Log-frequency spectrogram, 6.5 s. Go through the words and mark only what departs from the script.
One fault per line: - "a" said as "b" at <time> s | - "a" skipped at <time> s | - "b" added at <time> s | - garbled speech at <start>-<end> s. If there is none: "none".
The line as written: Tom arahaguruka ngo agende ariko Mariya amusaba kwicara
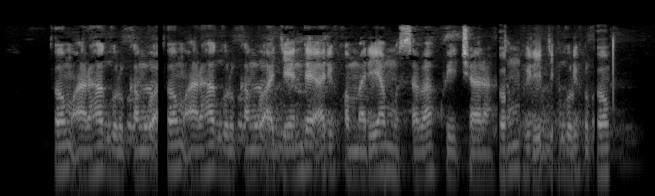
- "tom arahaguruka ngo" added at 1.6 s
- garbled speech at 5.0-6.1 s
